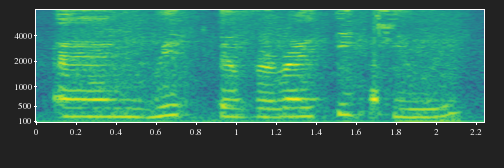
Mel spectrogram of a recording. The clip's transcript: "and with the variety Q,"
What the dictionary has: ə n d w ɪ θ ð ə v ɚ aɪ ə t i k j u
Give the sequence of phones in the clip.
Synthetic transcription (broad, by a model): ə n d w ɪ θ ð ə v ɚ aɪ ə t i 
